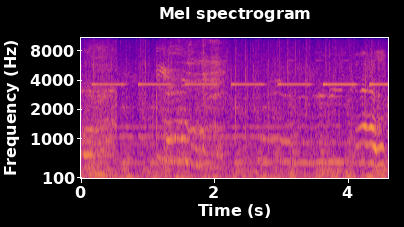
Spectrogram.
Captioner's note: jogger groaning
